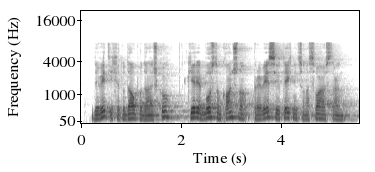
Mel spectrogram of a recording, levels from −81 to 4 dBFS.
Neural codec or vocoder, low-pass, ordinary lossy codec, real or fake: none; none; none; real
